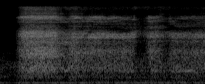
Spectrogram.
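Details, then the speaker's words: 1981 Harley Ironhead Keihin butterfly carburetor, cleaned for stumble on acceleration, upside down, air blown through fuel inlet: airy hiss stops as float presses needle shut; float needle valve sealing normally. "air flows through a little pressure on the float air stops"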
